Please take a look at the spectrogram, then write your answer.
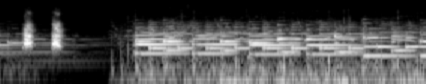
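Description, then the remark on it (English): A dog named Dodo barks twice in quick succession, loud, then a bright, steady melody of music begins and continues to the end. “Even Dodo barks nonstop.”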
